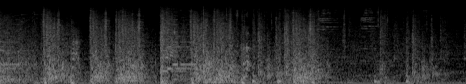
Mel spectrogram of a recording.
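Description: Dense, continuous rapid gunfire and bullet impacts in the video game Enter The Gungeon, loud and unbroken throughout with sharp bursts layered over a constant roar of shots.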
